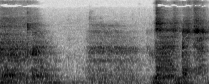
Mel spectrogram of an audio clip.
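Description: Faint breathing of a woman winded from exercise: two soft exhales, one at the start and a slightly louder one near the end.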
